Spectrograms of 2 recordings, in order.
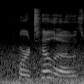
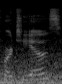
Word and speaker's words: Portillo's: getting in my way they took us to Portillo's which is actually how you pronounce it weird right who knew but like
